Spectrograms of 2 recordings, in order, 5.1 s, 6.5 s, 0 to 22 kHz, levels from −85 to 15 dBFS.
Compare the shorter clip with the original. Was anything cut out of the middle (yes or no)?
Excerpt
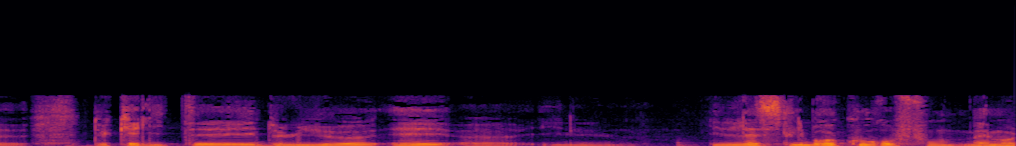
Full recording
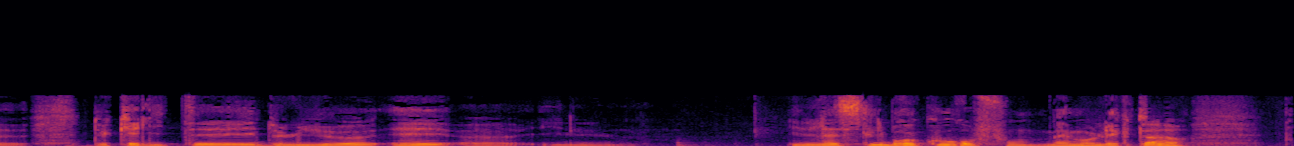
yes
